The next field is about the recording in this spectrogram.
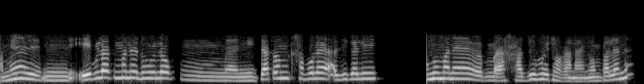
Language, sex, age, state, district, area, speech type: Assamese, female, 60+, Assam, Dibrugarh, rural, conversation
